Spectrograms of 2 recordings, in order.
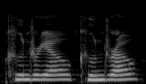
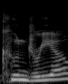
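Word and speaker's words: Condrieu: But we make it in a I feel like I always butcher the Kundro. Is it Kundrio? Kondru? So, Right? Kondru.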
